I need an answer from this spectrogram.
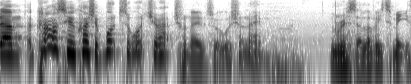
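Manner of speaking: ordinary talk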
